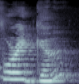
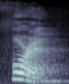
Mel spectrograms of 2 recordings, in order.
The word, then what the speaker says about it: foreign: next example foreign foreign don't say foreign this is foreign save is me foreign foreign the next example cyan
